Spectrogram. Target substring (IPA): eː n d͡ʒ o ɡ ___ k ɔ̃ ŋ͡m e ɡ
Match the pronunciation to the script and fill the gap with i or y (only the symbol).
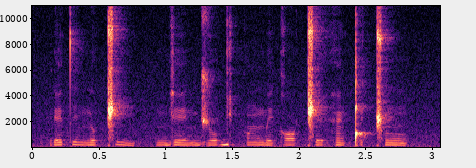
i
